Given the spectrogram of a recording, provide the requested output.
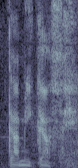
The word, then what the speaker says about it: kamikaze: llamaron el viento divino que en japonés se pronuncia kamikaze ese sería el grito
